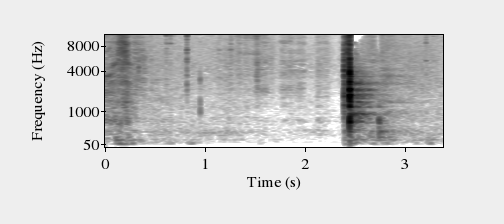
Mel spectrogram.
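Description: Potatoes sliced with a knife on a cutting board: a faint cut at the start, near silence, then one sharp, close chop that rings briefly before fading.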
